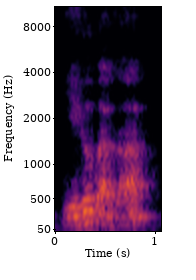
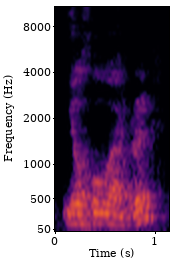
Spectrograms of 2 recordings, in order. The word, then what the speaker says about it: 예호바: 여태까지 여호와로 알고 있었는데 성경 원문은 히브리어 성경 원문은 예호바 맞습니다 그래서 저는 성경 원문대로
